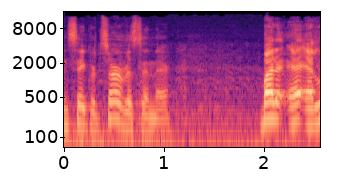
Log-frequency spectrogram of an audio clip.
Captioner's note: laughter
